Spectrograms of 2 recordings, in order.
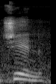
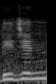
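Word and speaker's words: djinn: Presently there came along the जिन। Children, हम इस word को डिजिन नहीं बोलेंगे, इसको जिन प्रोनाउंस करेंगे। डी इज a silent hair. ठीक है, presently there came along the जिन।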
